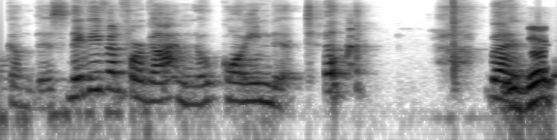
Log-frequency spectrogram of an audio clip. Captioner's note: giggles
